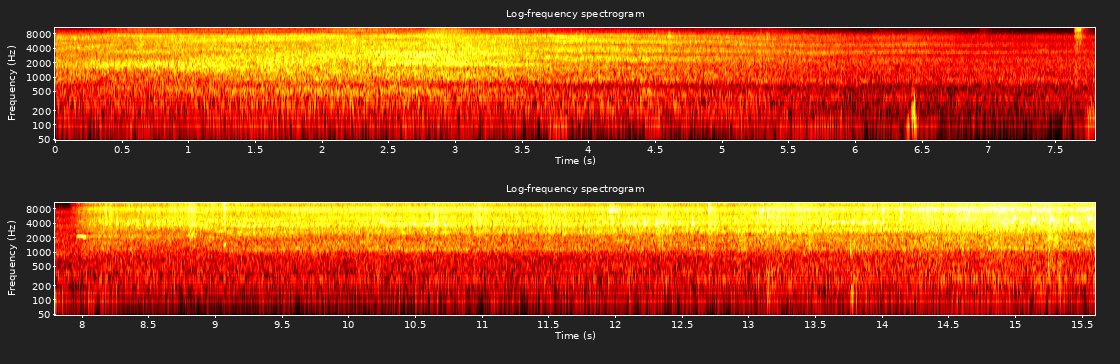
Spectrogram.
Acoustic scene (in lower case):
street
